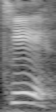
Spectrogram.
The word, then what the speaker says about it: Q: Que, letra Q. Ai, ai, ai, ai, ai. Olha só, a pronúncia é que.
